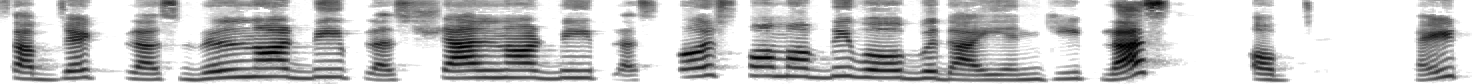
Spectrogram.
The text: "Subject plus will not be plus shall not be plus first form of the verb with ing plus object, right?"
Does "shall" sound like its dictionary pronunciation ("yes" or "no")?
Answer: yes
